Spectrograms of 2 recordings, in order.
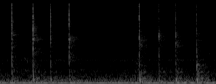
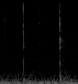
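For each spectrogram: First: Eight short, dull finger taps on a clay bowl bottom; the deeper, fuller tap marks a thin spot. Second: Quick, dull clicky taps with no ring, the flat thud of a thick leather-hard clay bowl bottom.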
